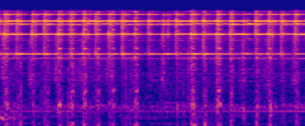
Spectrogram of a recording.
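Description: A puja hand bell rung rapidly and without pause during the lamp aarti, giving a steady, high, shimmering ring made of fast clapper strokes.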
